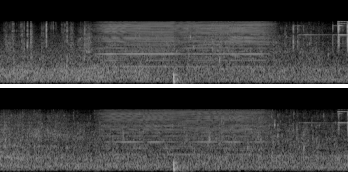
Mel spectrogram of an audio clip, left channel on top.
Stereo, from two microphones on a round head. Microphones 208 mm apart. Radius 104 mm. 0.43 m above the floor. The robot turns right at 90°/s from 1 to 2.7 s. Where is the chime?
30° left (ahead or behind); by 3.5 s 65° left (ahead or behind).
